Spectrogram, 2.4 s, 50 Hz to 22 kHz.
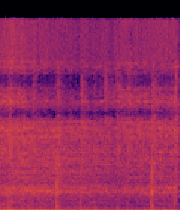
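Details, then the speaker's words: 2007 Mercedes GL450 V8 just started, lumpy searching idle that surges and dips, battery and check engine lights on; random misfire and low power, two spark plugs found oily, shop said it needs a new engine. "Okay, it started. Still a bad idle."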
